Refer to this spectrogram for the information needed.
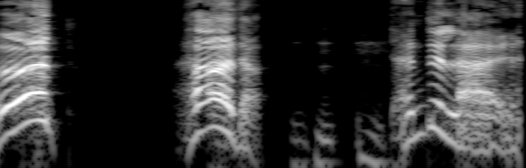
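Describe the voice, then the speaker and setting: A high-pitched, female-sounding put-on character voice, shouting. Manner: aggravated, shouting grunts.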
